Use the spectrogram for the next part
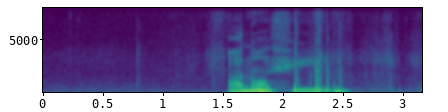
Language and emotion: Russian, sad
